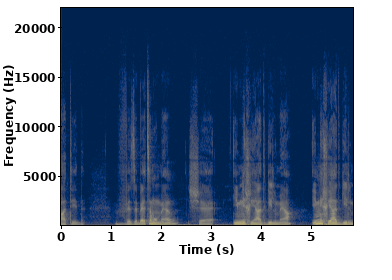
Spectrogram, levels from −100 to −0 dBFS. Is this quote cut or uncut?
cut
